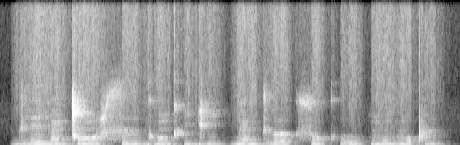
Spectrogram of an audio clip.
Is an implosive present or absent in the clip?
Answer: absent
